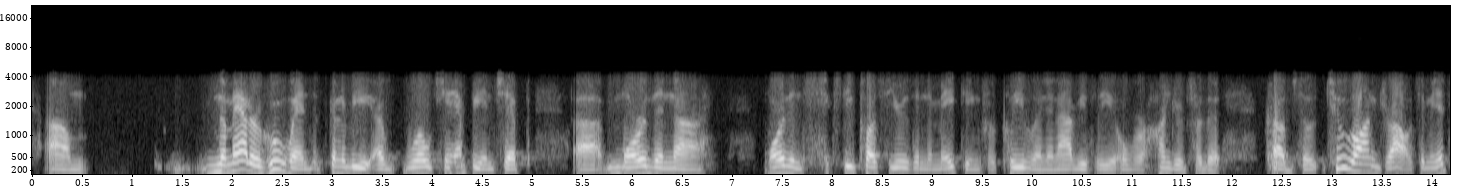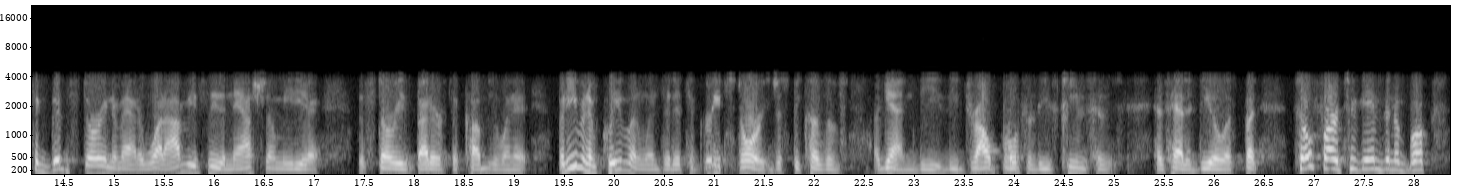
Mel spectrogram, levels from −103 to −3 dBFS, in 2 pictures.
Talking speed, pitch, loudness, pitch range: 195 wpm, 125 Hz, -27 LUFS, 110-155 Hz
